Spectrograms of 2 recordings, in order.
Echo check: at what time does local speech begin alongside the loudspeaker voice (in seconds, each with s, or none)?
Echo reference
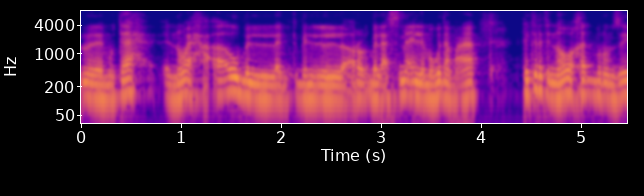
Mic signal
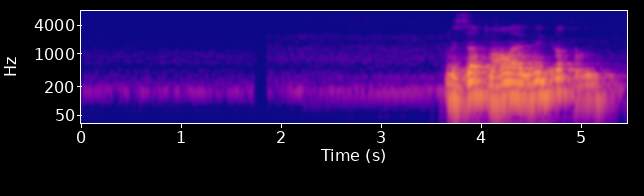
3.6 s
